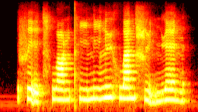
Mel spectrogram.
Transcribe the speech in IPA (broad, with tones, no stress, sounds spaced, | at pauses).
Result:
f ḛ˨˩ ɪ̯ t͡sʰ w ɑ˨˦ ŋ t̪ʰ i˨˦ n̪ i˨˦ l y˥˨ x w a˦ n ɕ y̰˨˩ n n̪ ɥ ɛ˥˨ n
